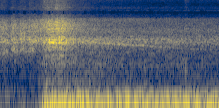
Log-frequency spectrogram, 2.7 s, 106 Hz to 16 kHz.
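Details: 1995 Chevrolet Z71 pickup, 350 TBI engine, 205,904 miles, after transmission rebuild and fluid changes, starting up; quick catch, then loud deep rumbling burble at idle with no muffling from the blown-out muffler.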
